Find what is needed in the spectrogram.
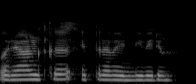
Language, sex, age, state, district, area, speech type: Malayalam, male, 45-60, Kerala, Kozhikode, urban, spontaneous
